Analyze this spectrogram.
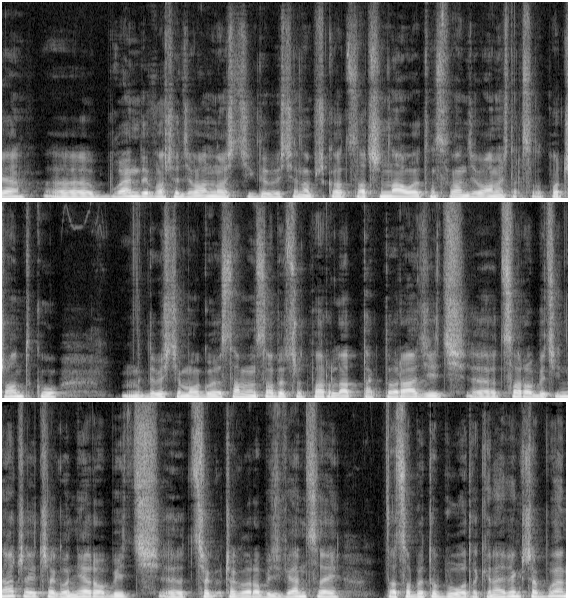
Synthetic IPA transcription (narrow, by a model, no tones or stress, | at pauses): ɛbwɛnd̪ɘvaʂɛjd͡ʑawalnɔɕt͡ɕiɡ̚d̪ɘbɘɕt͡ɕɛnapʂɘ̥kwad̪zat͡ʂɘnawɘt̪ɛ̃w̃sfɔjɔ̃d͡ʑawalnɔɕt͡ɕt̪ɾasɔt̪̚pɔt͡ʂɔnt̪ku | ɡd̪ɘbɘɕt͡ɕɛmɔɡwɘsamɛmsɔbʲjɛpʂɛt̪̚paɾulat̪ːak̚t̪ɔɾad͡ʑit͡ɕt̪sɔɾɔbʲit͡ɕinat͡ʂɛjt͡ʂɛɡɔɲɛɾɔbʲit͡ɕɛɡɔt͡ʂɛɡɔɾɔbʲid͡ʑvʲjɛnt̪sɛj | t̪ɔt̪sɔbɘt̪ɔbɘwɔt̪akʲɛnajvʲɛŋkʂɛbwɛn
